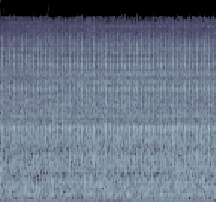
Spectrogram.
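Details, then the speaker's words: Red and green laser star projector in a lamp fixture whose fan was oiled, running at its slowest speed. A fast, even buzzing flutter with a thin whine; noisy motor that the owner says he cannot fix. "the green one and the red one doesn't appear is noisy but there's nothing I can do to fix it really"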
